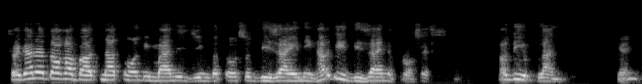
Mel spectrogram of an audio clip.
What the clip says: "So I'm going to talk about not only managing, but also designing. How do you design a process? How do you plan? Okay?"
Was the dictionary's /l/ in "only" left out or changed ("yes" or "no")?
no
